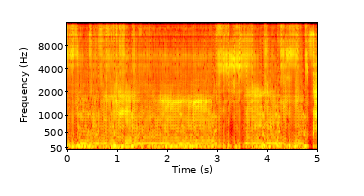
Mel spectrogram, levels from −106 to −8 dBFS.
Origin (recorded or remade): remade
